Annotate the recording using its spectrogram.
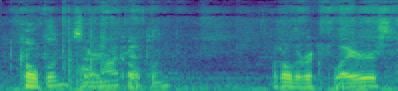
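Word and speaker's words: Copeland: stuff we got edge here here we go Kaplan copelan sorry copelan look all the Ric flares so many Ray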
